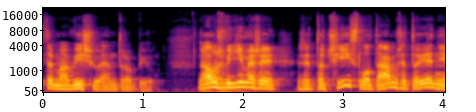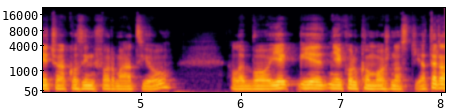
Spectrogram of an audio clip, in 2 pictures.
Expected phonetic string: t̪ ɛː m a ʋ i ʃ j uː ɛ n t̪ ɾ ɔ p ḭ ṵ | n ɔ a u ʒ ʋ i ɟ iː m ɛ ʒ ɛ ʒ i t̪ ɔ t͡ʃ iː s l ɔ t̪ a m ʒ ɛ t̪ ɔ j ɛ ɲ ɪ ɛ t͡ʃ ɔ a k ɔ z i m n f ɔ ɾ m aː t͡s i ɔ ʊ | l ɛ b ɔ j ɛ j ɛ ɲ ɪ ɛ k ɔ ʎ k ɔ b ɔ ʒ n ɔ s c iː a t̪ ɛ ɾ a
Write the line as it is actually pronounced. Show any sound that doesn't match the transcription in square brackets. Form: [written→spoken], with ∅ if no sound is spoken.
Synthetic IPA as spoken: t̪ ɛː m a ʋ i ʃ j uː ɛ n t̪ ɾ ɔ p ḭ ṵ | n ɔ a u ʒ ʋ i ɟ iː m ɛ ʒ ɛ ʒ [i→ɛ] t̪ ɔ t͡ʃ iː s l ɔ t̪ a m ʒ ɛ t̪ ɔ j ɛ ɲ ɪ ɛ t͡ʃ ɔ a k ɔ z i [m→∅] n f ɔ ɾ m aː t͡s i ɔ ʊ | l ɛ b ɔ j ɛ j ɛ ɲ ɪ ɛ k ɔ ʎ k ɔ [b→m] ɔ ʒ n ɔ s c iː a t̪ ɛ ɾ a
